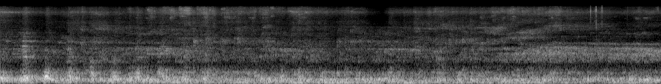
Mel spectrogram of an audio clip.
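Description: Double-stack intermodal freight cars of a CSX train rolling past: a steady low rumble of steel wheels on rail, with a few sharp clicks of wheels over rail joints in the first second.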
